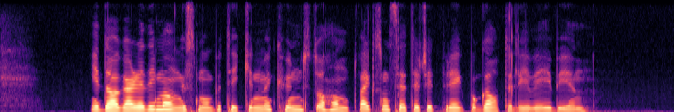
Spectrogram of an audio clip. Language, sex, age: Norwegian, female, 30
